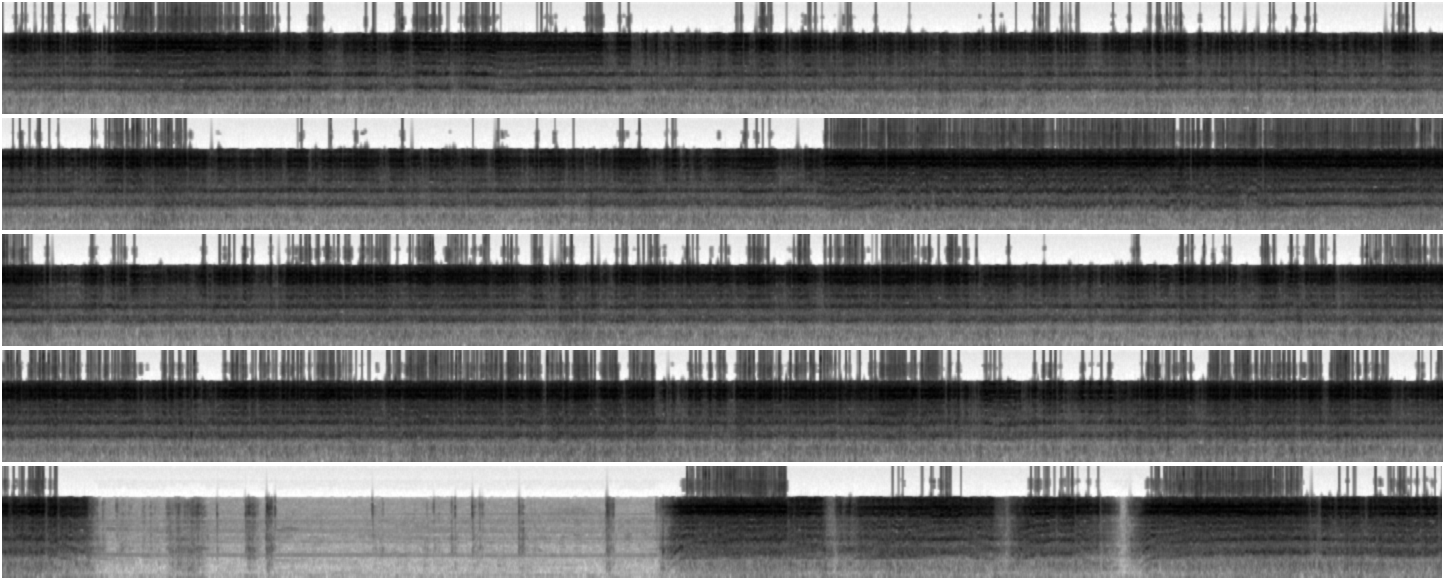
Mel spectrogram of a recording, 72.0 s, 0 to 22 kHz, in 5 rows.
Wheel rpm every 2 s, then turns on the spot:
230, 230, 230, 230, 230, 230, 230, 230, 230, 230, 230, 210, 200, 200, 230, 230, 230, 230, 230, 230, 230, 230, 230, 230, 230, 230, 220, 230, 230, 50, 0, 0, 100, 140, 110, 210.
58-60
